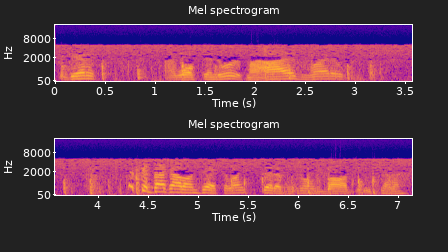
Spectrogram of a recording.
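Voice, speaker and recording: An actress playing a sharp-tongued, cynical wife aboard a yacht, in an old radio drama with a dull, slightly hissy recording. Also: female voice, on the low side, brisk, lightly acted. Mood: sardonic. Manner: sarcastic, tough. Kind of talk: 1940s radio acting.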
